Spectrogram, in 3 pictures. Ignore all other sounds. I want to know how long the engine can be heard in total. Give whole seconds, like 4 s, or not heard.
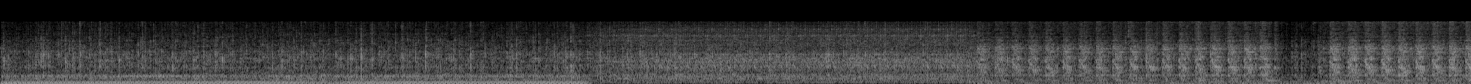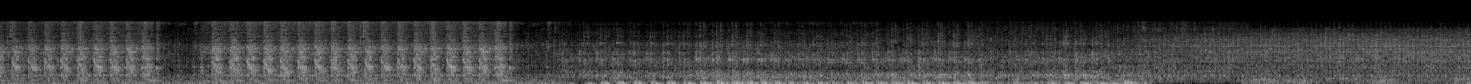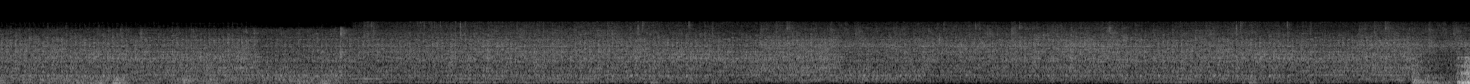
44 s.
